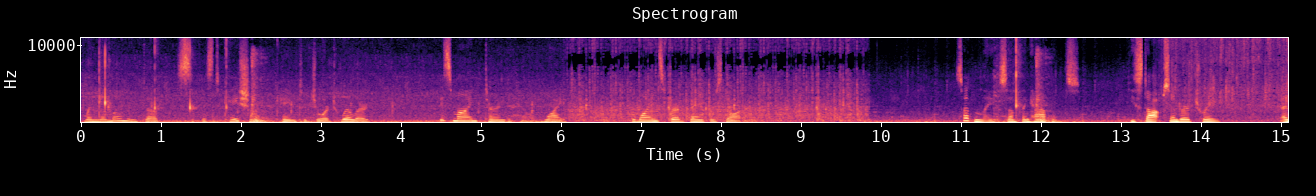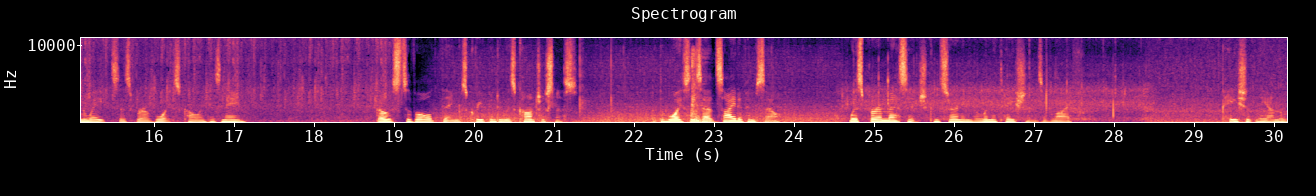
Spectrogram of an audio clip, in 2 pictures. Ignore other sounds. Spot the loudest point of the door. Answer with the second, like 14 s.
23 s.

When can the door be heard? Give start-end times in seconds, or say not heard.
1.6-2.5, 11.4-12.3, 22.2-23.1.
